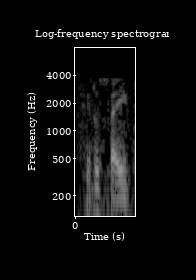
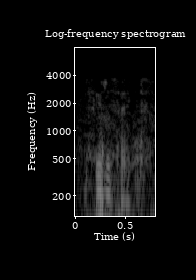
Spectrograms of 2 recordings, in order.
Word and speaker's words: cerussite: सिरुसाइट है। CERUSSITE, सिरुसाइट।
